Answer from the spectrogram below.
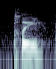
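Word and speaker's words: P'Li: I've always just pronounced it Ty Lee based off the way it was spelled. – Yeah, it's just plea. – P. Apostrophe L-I. – Yeah. Plea.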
